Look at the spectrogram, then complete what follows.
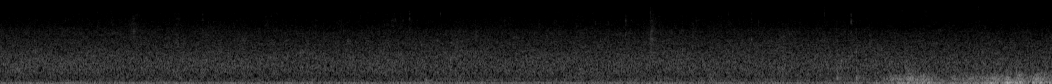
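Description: Steady rain falling, with a few faint drop ticks. A low rumble of thunder builds about eight seconds in and is loudest near the end.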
